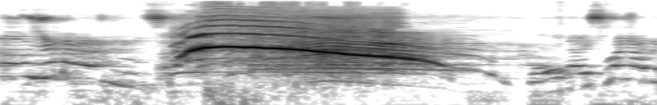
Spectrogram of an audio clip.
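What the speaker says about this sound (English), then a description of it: "You throw your hands up in the air and scream as loud as you can like you saw a monster." A theme park show audience screams and whoops together as if seeing a monster, a loud sustained crowd shriek of children and adults rising sharply, holding about two seconds and then fading, with brief talk before and after.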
